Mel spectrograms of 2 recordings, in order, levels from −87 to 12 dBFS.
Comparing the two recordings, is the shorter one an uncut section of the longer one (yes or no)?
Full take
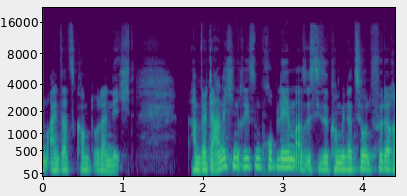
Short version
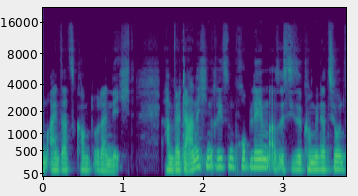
no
